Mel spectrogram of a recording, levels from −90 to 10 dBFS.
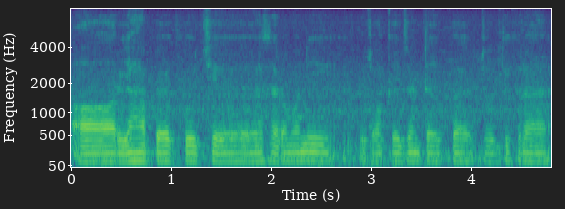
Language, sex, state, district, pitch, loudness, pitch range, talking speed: Hindi, male, Bihar, Samastipur, 110 Hz, -19 LUFS, 105-110 Hz, 160 wpm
